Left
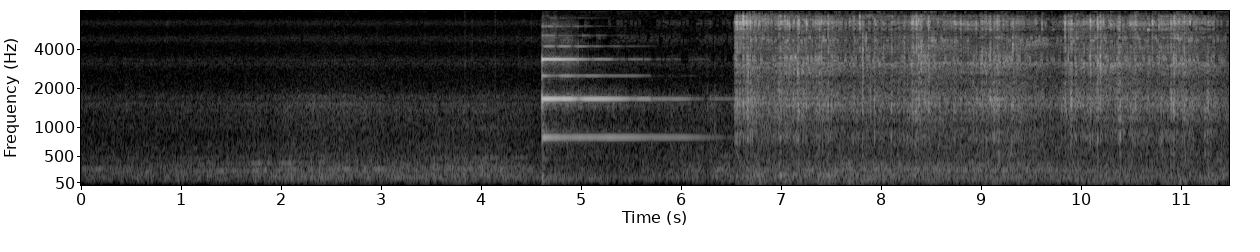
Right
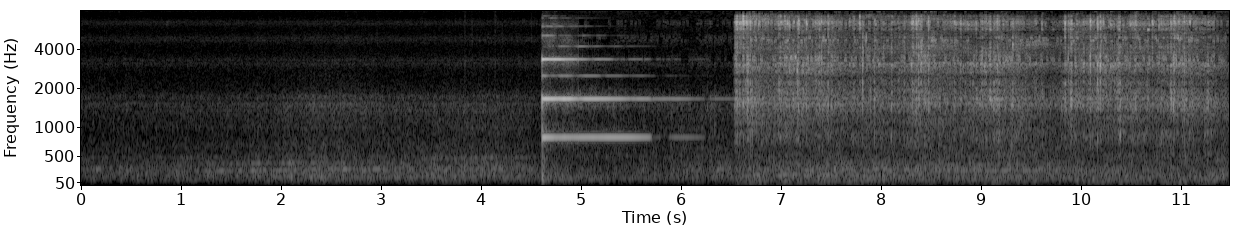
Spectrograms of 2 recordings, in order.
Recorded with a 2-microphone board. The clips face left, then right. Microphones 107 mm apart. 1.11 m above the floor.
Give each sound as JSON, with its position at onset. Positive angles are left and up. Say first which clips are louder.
{"t": 4.6, "sound": "a piano", "louder": "right 1 dB", "side_deg": -30, "distance_m": 0.6}
{"t": 6.5, "sound": "keys jangling", "louder": "left 1 dB", "side_deg": 15, "distance_m": 1.9}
